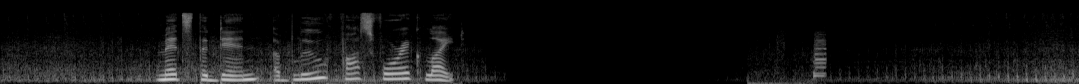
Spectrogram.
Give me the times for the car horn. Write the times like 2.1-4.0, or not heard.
7.5-8.3.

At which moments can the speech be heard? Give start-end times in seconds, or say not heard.
1.6-4.5.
